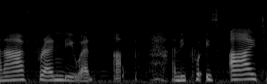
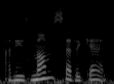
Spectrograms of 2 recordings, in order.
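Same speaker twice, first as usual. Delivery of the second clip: ordinary delivery, nothing marked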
